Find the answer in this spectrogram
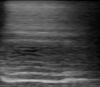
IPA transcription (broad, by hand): ʒ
